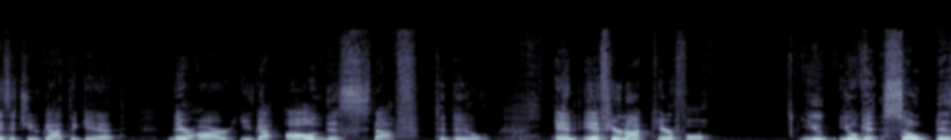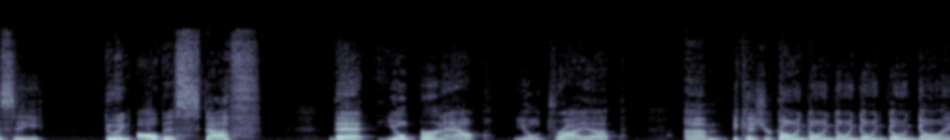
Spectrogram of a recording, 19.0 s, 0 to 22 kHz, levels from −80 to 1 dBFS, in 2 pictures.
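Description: At 11.49 s, right after "busy doing all this", compressed frames are skipped: roughly three 10 ms frames, about 30 ms of audio, never get decoded, so the speech jumps ahead.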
